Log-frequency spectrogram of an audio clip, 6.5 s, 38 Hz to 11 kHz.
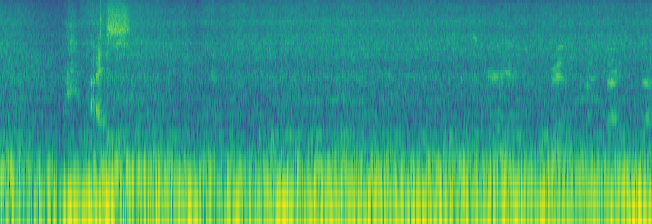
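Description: A classic 1967 Ford Mustang muscle car rumbles along while driving, its deep engine drone steady and close throughout, with people talking over it.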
